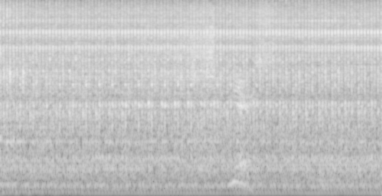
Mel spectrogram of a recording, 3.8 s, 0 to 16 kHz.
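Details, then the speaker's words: 2017 Citroën Berlingo diesel first start after new camshaft and cam belt kit, coolant low, engine mount missing: even, steady diesel clatter at idle with no knocks or misses; running smoothly and healthy. "that does sound beautiful doesn't it yeah that really really really is good news"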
